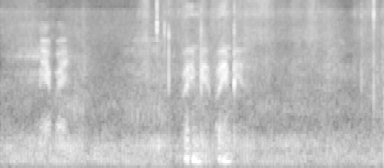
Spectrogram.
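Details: A pet cat purrs in a continuous deep, throbbing drone, while a person speaks softly in brief bursts over it around the middle.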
